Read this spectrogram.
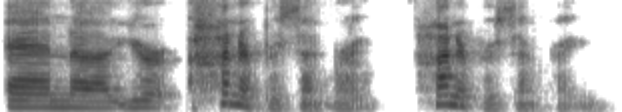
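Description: Middle-aged woman, low gravelly voice, slow and deliberate, video call from an office. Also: very animated. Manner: earnest, slow and deliberate with many restarts. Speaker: trade show CEO, guest. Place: office with windows. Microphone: video call webcam.

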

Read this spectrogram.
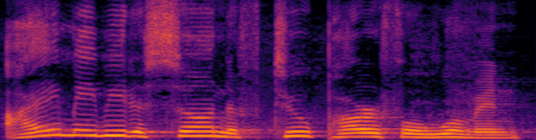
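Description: A woman's voice: fairly high pitch, expressive, normal speed, mellow, lightly acted. A woman reading the inner grumbles of a weary, reluctant plant-like man in a story. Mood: grumbling.

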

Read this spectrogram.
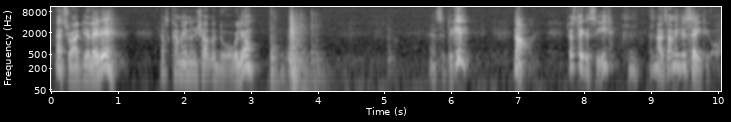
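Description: An actor playing a courteous, middle-aged British retired brigadier in a 1970s radio drama, polite and avuncular. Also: male voice, a little high, very animated, a little fast, pauses often, fairly bright tone, a little hiss or hum. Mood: genial, brisk. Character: courteous, genial old-school retired brigadier, boss.

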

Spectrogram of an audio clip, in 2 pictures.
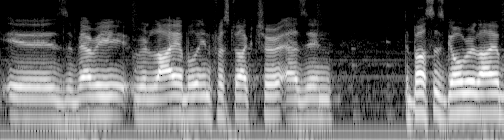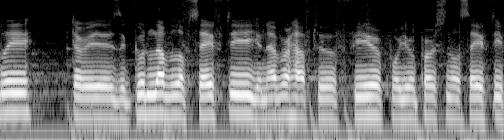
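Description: A young man with an Austrian German accent, speaking in a measured, articulate way in a documentary interview indoors. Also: medium pitch, a little mellow. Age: young adult. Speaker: exchange student. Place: indoors by a large window.

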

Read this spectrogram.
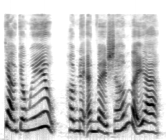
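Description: A woman's voice: high-pitched, lively intonation, brisk, a bit bright. A woman voicing a sweet, evasive young wife in a cartoon. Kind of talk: Vietnamese cartoon dubbing.

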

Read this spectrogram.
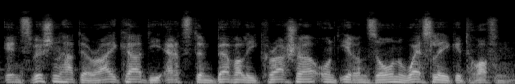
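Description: An actor as a composed storyteller, giving scripted narration in a German audio drama. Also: male voice, on the low side, normal speed, over music, close to an everyday voice.

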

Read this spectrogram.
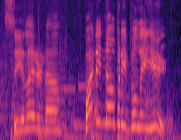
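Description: A man bantering and commentating casually in a game, playful, teasing and excitable, as host of a gaming video. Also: very high voice, fairly quick, gravelly. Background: game music and vehicle sounds.

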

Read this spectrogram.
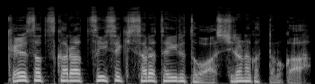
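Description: Man acting stern male prosecutor, formal probing questions, animated pitch, dry close recording, radio mystery drama. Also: moderate pace, no room sound. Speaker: voice actor reading a story.

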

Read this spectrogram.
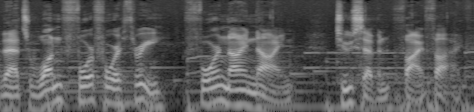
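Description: A man reading a scripted station break announcement, measured, going through phone and email details. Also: fairly low pitch, very animated. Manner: measured, reads contact details. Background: music.

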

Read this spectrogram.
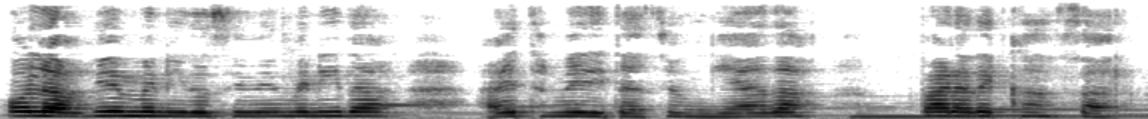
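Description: A woman hosting a guided meditation for sleep, speaking in a soothing, unhurried, affectionate manner. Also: high-pitched, little pitch movement. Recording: dull lo-fi sound under background music.

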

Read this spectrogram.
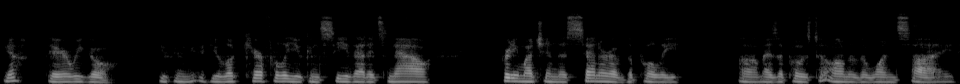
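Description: Middle-aged male DIY presenter, husky and relaxed, tentative thinking-aloud delivery for hands-on tutorials. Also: medium pitch, moderate pace. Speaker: repair video maker. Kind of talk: casual hands-on tutorial commentary.

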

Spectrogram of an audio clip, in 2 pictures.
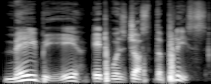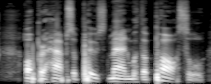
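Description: A man playing a wry, taunting narrator who is a voice in someone's head, delivering deliberate scripted dramatic narration. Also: medium pitch, natural voice. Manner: wry, deliberate, mocking storytelling.

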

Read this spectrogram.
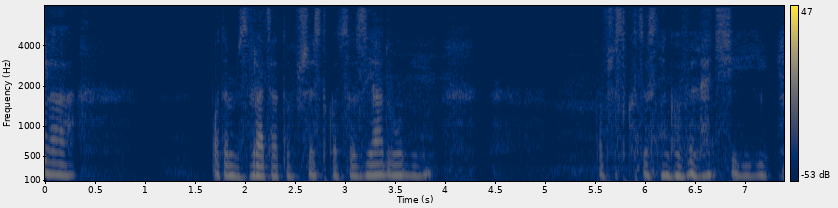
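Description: An actress playing a nervous, bitter murder suspect in a radio drama, speaking in a halting, defensive and emotional way. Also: female voice, lowish voice, darkish tone. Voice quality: husky, breathy. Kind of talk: Polish radio drama acting.

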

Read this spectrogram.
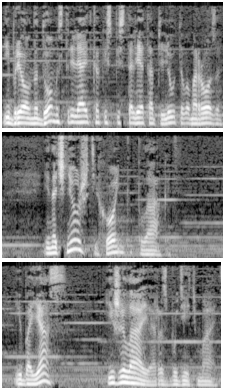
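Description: An actor playing a weak, convalescent young male painter who narrates his story in a 1960s radio drama, speaking softly and breathily. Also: mid-range voice, animated, measured pace, faint music behind, close to an everyday voice. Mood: tender. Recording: dull old radio recording with long reverb.

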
